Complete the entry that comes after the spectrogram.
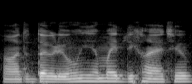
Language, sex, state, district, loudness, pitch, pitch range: Garhwali, male, Uttarakhand, Tehri Garhwal, -18 LUFS, 130 Hz, 125-140 Hz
